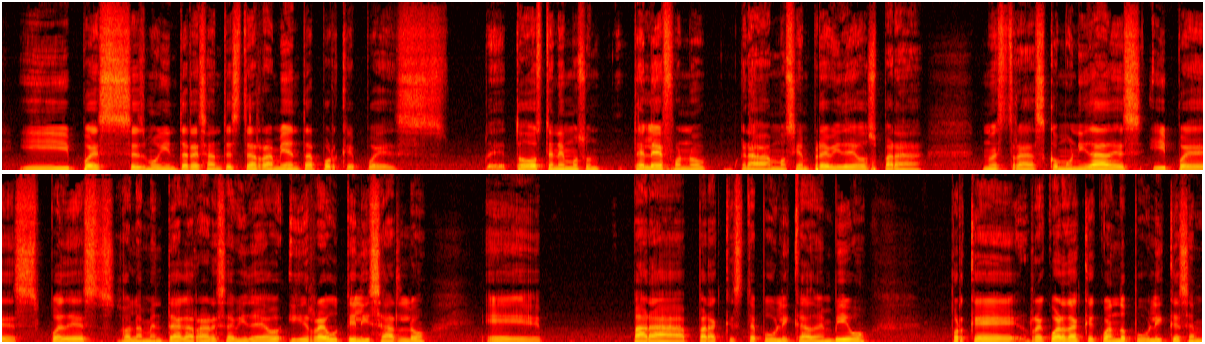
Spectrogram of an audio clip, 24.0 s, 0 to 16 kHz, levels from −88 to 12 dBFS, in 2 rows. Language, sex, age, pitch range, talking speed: Spanish, male, 30-49, 100-120 Hz, 105 wpm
